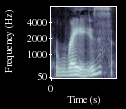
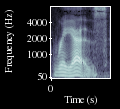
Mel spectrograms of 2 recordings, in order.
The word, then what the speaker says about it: Reyes: Yeah, it's interesting because apparently the locals call it Reyes, one syllable, Point Reyes. But then when I was watching some YouTube videos that the Park Service had made, the rangers on the videos were pronouncing it Point Reyes, two syllables.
